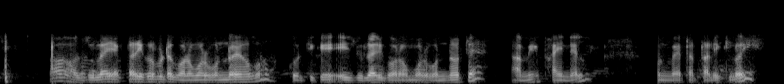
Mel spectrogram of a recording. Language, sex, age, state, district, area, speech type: Assamese, male, 60+, Assam, Goalpara, rural, conversation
